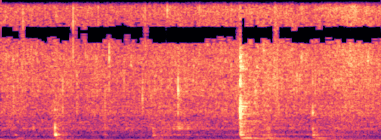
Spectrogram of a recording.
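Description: Onions soften in a pan before meat goes in, a quiet soft sizzle with a few small clicks and clinks of stirring, nothing else heard.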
